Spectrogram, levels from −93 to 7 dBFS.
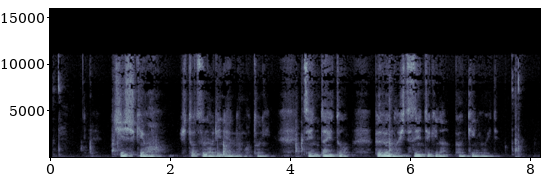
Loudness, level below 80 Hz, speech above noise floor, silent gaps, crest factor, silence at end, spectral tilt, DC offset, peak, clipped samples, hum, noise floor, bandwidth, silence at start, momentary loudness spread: -28 LUFS; -60 dBFS; 31 dB; none; 18 dB; 0.35 s; -5 dB/octave; under 0.1%; -12 dBFS; under 0.1%; none; -58 dBFS; 11.5 kHz; 0.15 s; 18 LU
